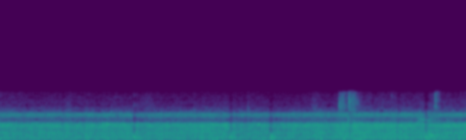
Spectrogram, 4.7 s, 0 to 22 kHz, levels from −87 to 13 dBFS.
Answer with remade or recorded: recorded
